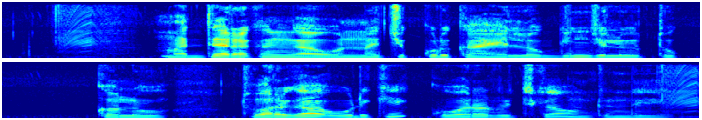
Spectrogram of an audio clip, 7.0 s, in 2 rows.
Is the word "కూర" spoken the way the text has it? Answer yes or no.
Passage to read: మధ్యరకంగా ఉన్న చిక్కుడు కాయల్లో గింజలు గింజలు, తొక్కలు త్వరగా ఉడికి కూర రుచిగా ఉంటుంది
yes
